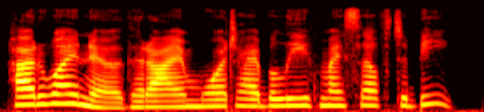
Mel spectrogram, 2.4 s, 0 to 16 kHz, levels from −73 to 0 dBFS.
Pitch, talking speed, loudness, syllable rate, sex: 225 Hz, 320 wpm, -19 LUFS, 7.4 syllables/s, female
